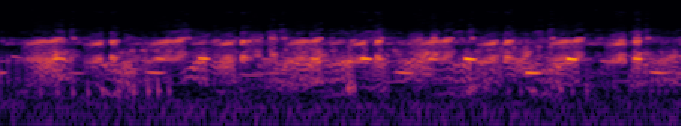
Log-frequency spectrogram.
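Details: Croaking frogs form a busy chorus, rough rasping calls repeating roughly twice a second alongside brief bright tonal notes, with no other sounds.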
